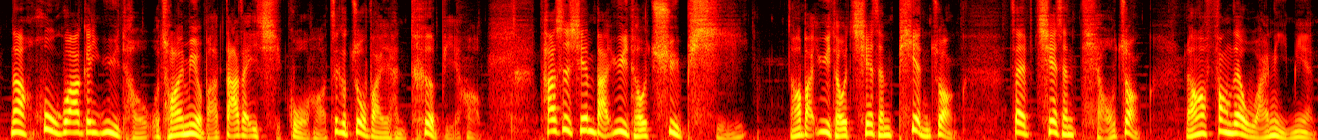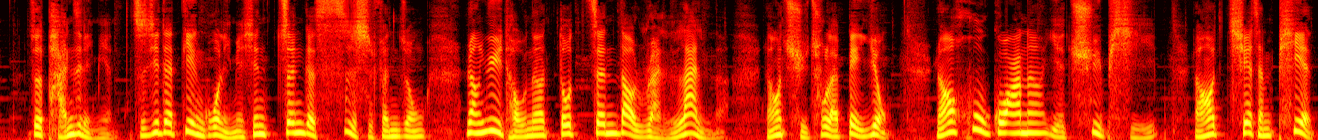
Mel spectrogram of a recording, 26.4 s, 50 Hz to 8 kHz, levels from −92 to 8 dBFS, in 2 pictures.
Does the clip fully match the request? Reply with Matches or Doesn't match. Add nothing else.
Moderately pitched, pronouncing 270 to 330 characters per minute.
Doesn't match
